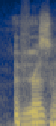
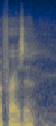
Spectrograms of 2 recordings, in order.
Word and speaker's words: Afrezza: So I uh, just tapped into MannKind and I'm asking about Afrezza. Is that how you say it? – It is. – Afrezza. Mm-hmm. Afrezza. You got it.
